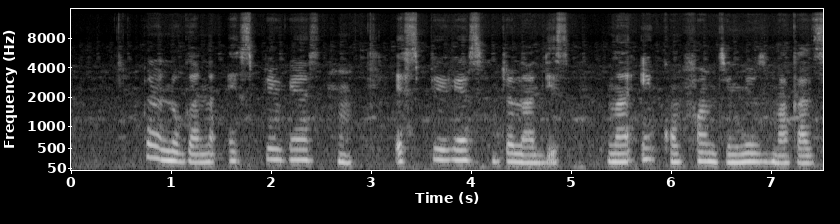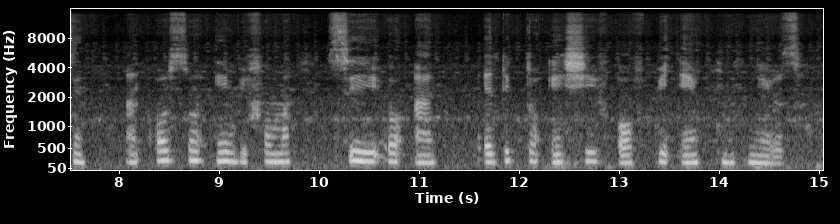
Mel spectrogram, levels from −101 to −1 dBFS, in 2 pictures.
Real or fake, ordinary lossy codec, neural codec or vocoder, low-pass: real; none; none; 14.4 kHz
